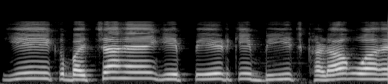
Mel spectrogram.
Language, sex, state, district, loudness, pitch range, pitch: Hindi, female, Uttar Pradesh, Lalitpur, -15 LUFS, 230-255 Hz, 245 Hz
